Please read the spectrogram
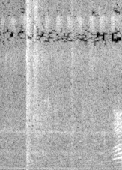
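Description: A steady low hum with one short, sharp knock about half a second in.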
